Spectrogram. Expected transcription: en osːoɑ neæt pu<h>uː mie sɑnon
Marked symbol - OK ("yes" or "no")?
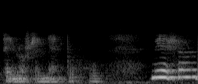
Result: no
